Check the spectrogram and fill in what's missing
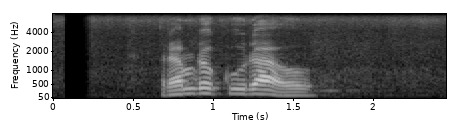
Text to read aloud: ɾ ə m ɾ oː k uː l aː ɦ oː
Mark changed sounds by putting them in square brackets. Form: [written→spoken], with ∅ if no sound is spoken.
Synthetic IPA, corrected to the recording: ɾ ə m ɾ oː k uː [l→ɾ] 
